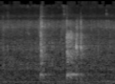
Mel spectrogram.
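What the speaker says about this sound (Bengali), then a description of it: "এবার দিয়ে দিব চিকেনগুলো। ভালো করে কষিয়ে নেব।" Chicken pieces frying in spiced oil for a white gravy, a soft continuous sizzle broken by two or three brief scraping stirs of a spatula in the pan.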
